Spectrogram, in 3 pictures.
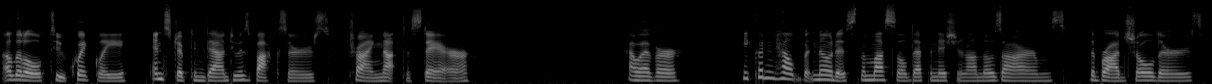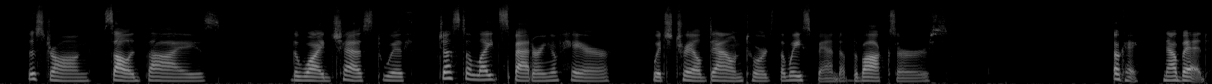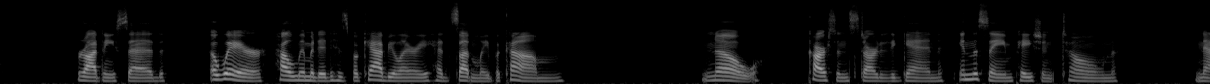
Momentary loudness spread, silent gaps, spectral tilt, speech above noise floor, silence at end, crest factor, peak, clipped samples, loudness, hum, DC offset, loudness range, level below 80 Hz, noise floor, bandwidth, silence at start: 13 LU; none; -3.5 dB/octave; 39 dB; 0 s; 24 dB; -16 dBFS; under 0.1%; -37 LUFS; none; under 0.1%; 5 LU; -76 dBFS; -76 dBFS; over 20 kHz; 0 s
